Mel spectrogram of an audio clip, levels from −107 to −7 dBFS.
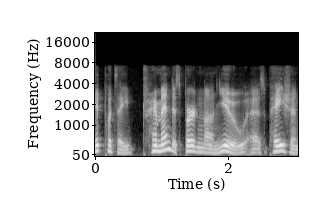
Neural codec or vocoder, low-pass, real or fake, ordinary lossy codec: none; 7.2 kHz; real; Opus, 64 kbps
